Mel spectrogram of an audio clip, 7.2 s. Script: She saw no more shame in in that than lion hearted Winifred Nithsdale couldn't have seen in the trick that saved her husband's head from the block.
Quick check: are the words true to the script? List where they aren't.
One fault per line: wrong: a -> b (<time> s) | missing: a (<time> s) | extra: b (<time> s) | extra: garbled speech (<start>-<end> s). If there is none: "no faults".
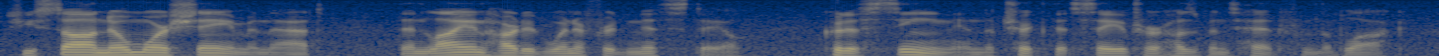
missing: in (1.4 s)
wrong: couldn't -> could (4.1 s)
